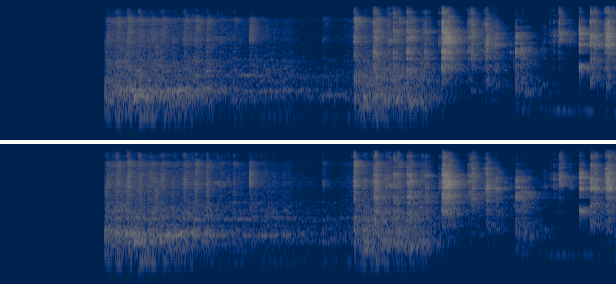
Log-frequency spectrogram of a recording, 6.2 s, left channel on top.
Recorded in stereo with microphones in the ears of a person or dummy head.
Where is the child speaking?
I don't hear a child speaking.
